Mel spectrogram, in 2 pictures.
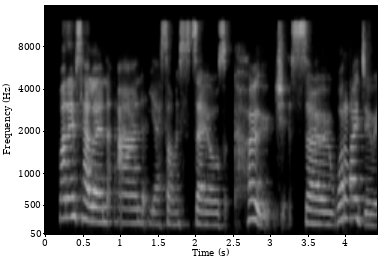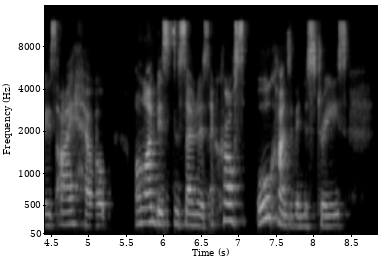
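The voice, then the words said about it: British accent. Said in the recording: “as you can tell from my accent, probably, I'm based over in the UK”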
